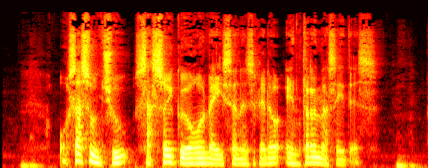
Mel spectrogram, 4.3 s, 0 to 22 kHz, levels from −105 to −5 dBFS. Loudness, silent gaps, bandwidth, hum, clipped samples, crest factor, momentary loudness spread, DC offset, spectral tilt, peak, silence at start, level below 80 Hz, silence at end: -16 LUFS; none; 16.5 kHz; none; under 0.1%; 18 dB; 15 LU; under 0.1%; -4 dB/octave; 0 dBFS; 0.2 s; -40 dBFS; 0.15 s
